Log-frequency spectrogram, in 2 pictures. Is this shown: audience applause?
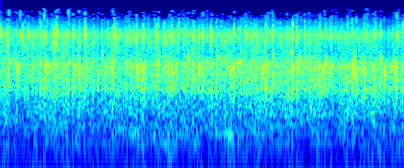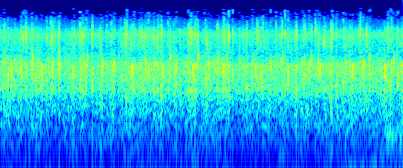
yes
